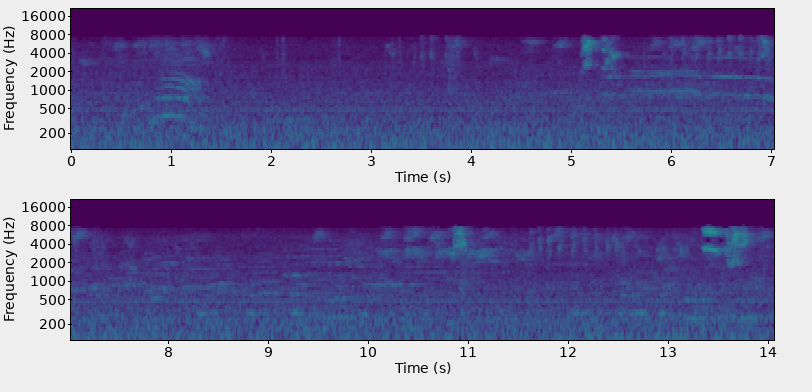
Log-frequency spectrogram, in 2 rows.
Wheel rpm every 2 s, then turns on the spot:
0, 0, 0, 0, 0, 0, 0.
none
